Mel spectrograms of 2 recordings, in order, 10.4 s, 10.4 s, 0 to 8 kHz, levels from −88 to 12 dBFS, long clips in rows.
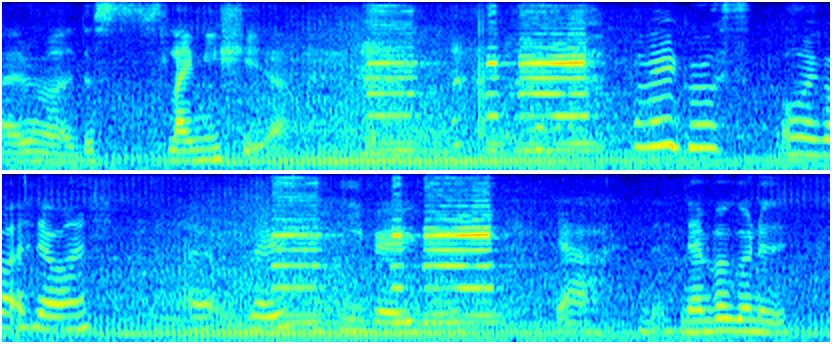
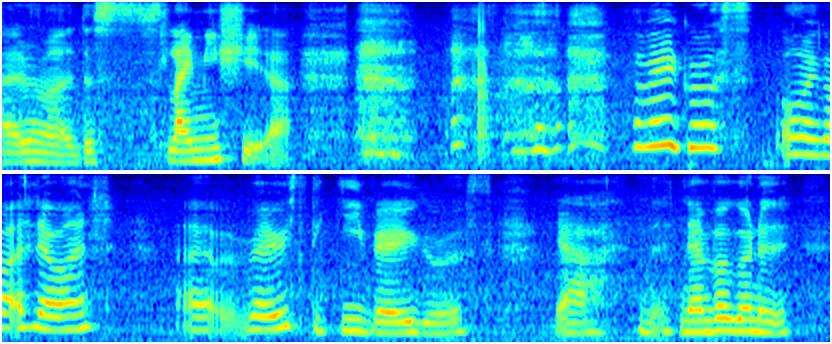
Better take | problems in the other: second | background sound (Motor vehicle (road)); 4 dB above the speech

